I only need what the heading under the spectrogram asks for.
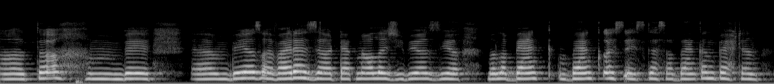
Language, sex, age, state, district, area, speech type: Kashmiri, female, 30-45, Jammu and Kashmir, Bandipora, rural, spontaneous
